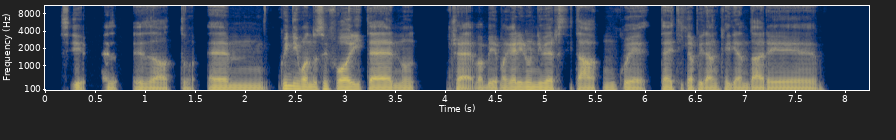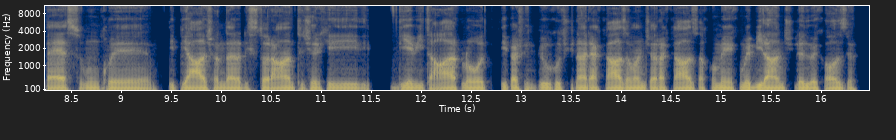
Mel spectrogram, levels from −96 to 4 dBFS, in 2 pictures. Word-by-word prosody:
Sì, - - -3
e - - -6
esatto. 75 -4 -2
Ehm, 80 -1 +2
quindi 115 -2 +4
quando 90 -2 +4
sei 100 +3 +2
fuori 90 0 +4
te 85 0 +5
non 80 -1 -1 0.3
cioè, - - 0
vabbè 80 0 -1
magari 85 +2 +2
l'università 80 -3 +2
comunque 85 -4 -2
te 85 -1 +1
ti - - -12
capita 75 - 0
anche 80 +1 -2
di 80 - -2
andare, 75 -2 0 0.4
spesso 75 +1 0
comunque, 70 -1 -2
ti - - -8
piace 75 0 +1
andare 75 0 0
al 75 - 0
ristorante, 75 -1 -1
cerchi 75 -2 -2
d 70 - -8 0.3
di 75 +2 -2
evitarlo, 75 0 +1
ti - - -8
piace 75 +2 -1
di 70 - -10
più 80 +2 -1
cucinare 75 +1 -1
a 75 - +1
casa, 75 +1 +1
mangiare 75 0 +1
a 75 - -4
casa, 70 -1 0
come 75 -2 0
come 80 +1 0
bilanci 75 -3 +2
le 75 - +3
due 75 0 +1
cose? 70 -1 -2
75 Hz, 175 wpm, -22 LUFS, 75-80 Hz, 0.4 s, te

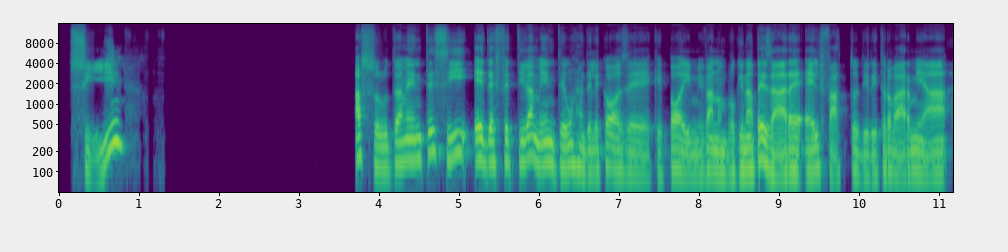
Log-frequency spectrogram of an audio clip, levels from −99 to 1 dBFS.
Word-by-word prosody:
Sì. 140 - 0 2.9
Assolutamente 150 - +1
sì, 185 -1 -2
ed 150 -1 +4
effettivamente 140 -2 +1
una 120 0 -1
delle 105 0 -3
cose 100 -6 -2
che 95 - -10
poi 100 -2 0
mi 90 +1 -5
vanno 100 0 +1
un 100 - -1
pochino 105 +4 -1
a 110 - +2
pesare 110 - +4
è 100 - -1
il 105 +2 +2
fatto 110 -1 -4
di 90 0 -6
ritrovarmi 95 +1 -1
a, 95 +3 +2
110 Hz, 120 wpm, -25 LUFS, 95-145 Hz, 2.9 s, ed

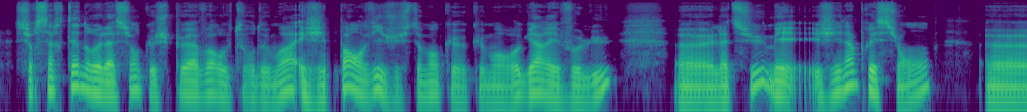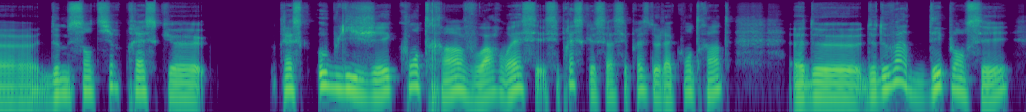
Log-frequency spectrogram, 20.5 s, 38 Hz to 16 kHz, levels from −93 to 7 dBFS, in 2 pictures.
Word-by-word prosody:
sur - - -2
certaines 135 +4 +1
relations 115 +2 +2
que 105 -6 -5
je - - -4
peux 105 0 0
avoir 100 +1 0
autour 90 0 -5
de 85 - -4
moi 100 +11 0
et 105 - +3
j'ai 85 +1 +1
pas 145 - -1
envie 115 -2 +1
justement 95 +4 -5
que 80 -3 -6
que 75 +2 -9
mon 80 -1 -4
regard 100 +5 +1
évolue, 85 - -2 0.6
heu, 75 -1 +1
là-dessus, 80 - -1
mais 100 - +2 0.2
j'ai 95 +6 0
l'impression, 120 - 0 0.6
heu, 75 +1 0
de 100 - -1
me 110 - -1
sentir 120 +6 +2
presque, 120 -4 -1
heu, 95 -2 +2 0.8
presque 130 -1 +2
obligé, 125 -7 +3
contraint, 130 -6 +1
voire 100 +1 +1
ouais, 125 +7 +3
c'est - - -1
c'est - - -4
presque 175 -11 -2
ça, 95 0 -2
c'est - - -5
presque 125 0 -5
de - - +1
la 85 -1 0
contrainte, 110 +6 -4 0.6
heu, 90 0 +4
de 95 -1 +4
de 105 - 0
devoir 155 - +2
dépenser, 115 - +1
100 Hz, 145 wpm, -24 LUFS, 85-125 Hz, 0.8 s, heu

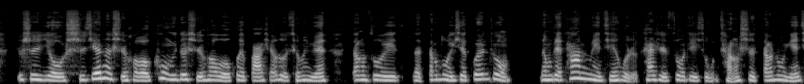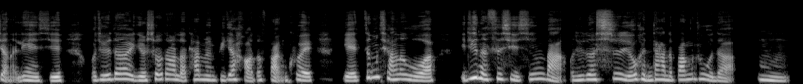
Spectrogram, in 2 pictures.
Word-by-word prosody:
就 - - -4
是 225 0 +2
有 180 -4 +2
时 205 +3 -4
间 265 +5 +5
的 270 - +2
时 190 -5 -1
候、 180 -2 +2
空 275 0 0
余 - - +1
的 230 +1 +2
时 200 -5 -1
候， 200 +1 +1
我 165 -4 +2
会 195 +3 -2
把 175 -2 0
小 185 +1 -5
组 200 - 0
成 185 +3 -2
员 175 +2 +1 0.2
当 205 +1 -1
作 205 -1 +1
一 185 -1 +1 0.3
当 210 0 -3
作 220 -3 +2
一 - - +2
些 200 +1 -1
观 235 +3 0
众， 215 -7 0 0.2
那 205 - -3
么 210 - +3
在 215 - +2
他 285 +9 +3
们 260 - +1
面 205 -6 +2
前 195 0 0
我 175 -5 -1
就 - - -7
开 210 0 -1
始 180 -5 0
做 195 +3 -3
这 190 -2 -1
种 165 -2 -6
尝 170 - -2
试。 185 0 -2
当 185 +3 -2
做 210 -1 0
演 170 -1 0
讲 - - -1
的 - - -8
练 180 0 +2
习， 175 +1 +2 0.2
我 190 - -3
觉 215 +2 +1
得 250 0 +3
已 - - -2
经 185 -1 +2
收 235 +5 0
到 235 -2 +1
了 170 - 0
他 220 +4 -2
们 210 -2 +1
比 195 0 -5
较 220 - +2
好 225 - -2
的 195 - -4
反 195 -4 -2
馈， 185 -2 +1 0.3
也 175 -2 +3
增 315 - +1
强 225 -9 0
了 235 0 +1
我 175 -5 +3 0.2
一 - - -5
定 305 +3 +8
的 265 - +5
自 245 +3 -1
信 225 -5 -1
心 235 +7 -3
吧， 215 -5 +1
我 195 - -6
觉 200 - +1
得 225 +1 +2
是 245 +1 -1
有 205 - +3
很 230 -4 +1
大 220 0 +2
的 195 - 0
帮 215 +3 0
助 240 -4 -1
的， 165 -5 -3 0.2
嗯。 185 -6 0
200 Hz, 345 characters per minute, -20 LUFS, 185-225 Hz, 0.3 s, 定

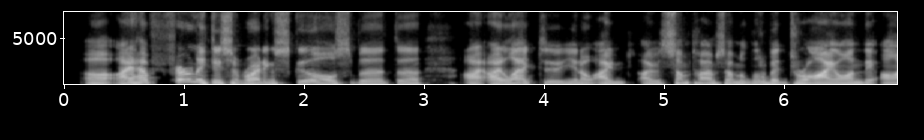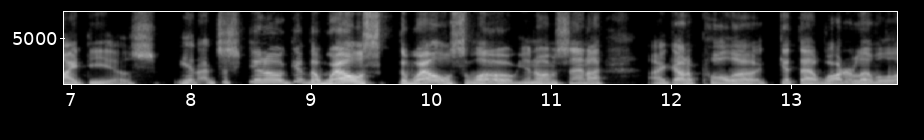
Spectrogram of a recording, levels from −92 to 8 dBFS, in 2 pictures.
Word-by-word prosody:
uh, 120 -1 +1
I - - +6
have 240 +1 +3
fairly 270 0 +3
decent 210 -6 -1
writing 170 +1 +2
skills, 170 - -2
but 140 -2 -4
I 140 0 -3
I 165 +3 +3
like 190 +3 +1
to, 170 - -9
you 160 +2 -6
know, 125 -4 -3
I 140 -1 0
I 145 -1 -3
sometimes 180 +1 -3
I'm 145 -2 -3
a - - -4
little 165 +3 -6
bit 160 -9 -2
dry 130 +5 +5
on 135 -2 +1
the 120 0 -4
ideas, 105 - -3 0.2
you 235 +5 -6
know - - -10
just, 240 0 -8
you 260 -4 -2
know, 255 -1 +1
get 235 +2 -9
the 165 - +2
wells 200 +5 +7 0.2
the 155 - 0
wells 140 - +4
low, 115 -4 0
you 100 +3 -8
know 130 - -2
what - - -1
I'm 150 - -6
saying, 185 +7 -4 0.5
I 125 - -7
got 165 +7 0
to - - -2
pull, 180 -4 -5
uh 125 -4 -2 0.2
get 170 - -7
that 135 -2 0
water 155 +4 -2
level 115 -4 -3
155 Hz, 215 wpm, -22 LUFS, 130-190 Hz, 0.5 s, wells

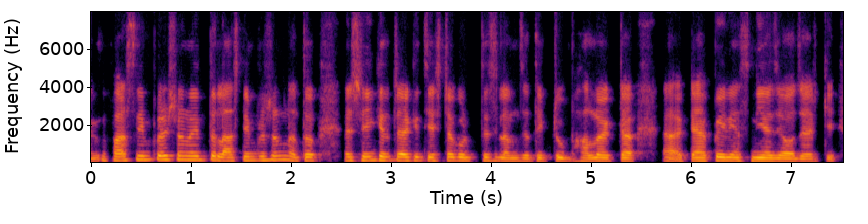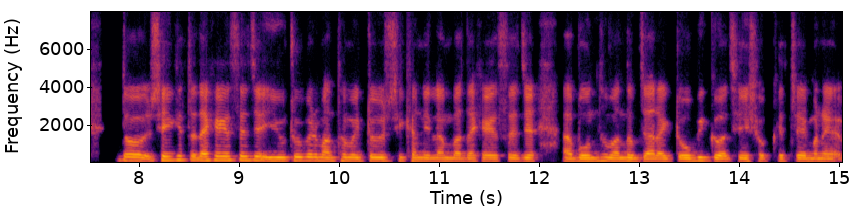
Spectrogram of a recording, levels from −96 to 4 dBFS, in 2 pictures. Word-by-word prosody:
একদম। 145 +7 -7
"ফার্স্ট 175 +2 +2
ইম্প্রেশনই 200 -1 +2
তো 195 - +4
last 155 0 -1
impression 185 +2 -2
না?" - - 0
তো - - +5 0.4
আ - - +3
সেই 175 -1 +1
ক্ষেত্রে 175 -2 +2
আর - - +3
কি 165 - -1
চেষ্টা 160 +2 0
করতেছিলাম 155 -1 -1
যাতে 140 +1 -4
একটু - - -3 0.2
ভালো 145 +1 0
একটা 145 +1 0 0.4
আ - - -1
একটা - - -2
appearance 155 0 +2
নিয়ে 150 -1 +5
যাওয়া 135 -1 +4
যায় 120 - +1
আরকি। - - -8 0.4
তো - - +1 0.3
সেই 185 -2 +2
ক্ষেত্রে 195 0 -1
দেখা 180 +2 +3
গেছে 185 +1 -1
যে - - +4 0.2
YouTube 160 +2 +1
এর 160 - 0
মাধ্যমে 155 +1 -1
একটু 155 - -3 0.2
শিখা 150 0 -5
নিলাম 145 0 -2
বা 140 - +1
দেখা 140 +1 -3
গেছে 140 +1 -5
যে 145 - +3 0.4
আ - - +2
বন্ধু-বান্ধব 145 0 +1
যারা 130 0 +2
একটু 130 - -12
অভিজ্ঞ 150 +1 -2
আছে 130 - -10
এইসব 140 0 -5
ক্ষেত্রে 140 0 -5 0.2
মানে 130 0 -1
155 Hz, 205 wpm, -23 LUFS, 140-175 Hz, 0.4 s, তো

